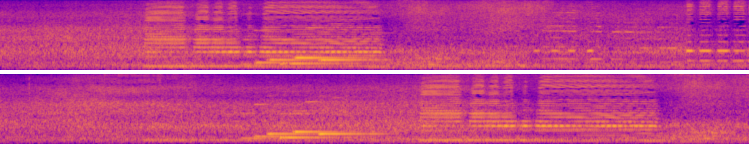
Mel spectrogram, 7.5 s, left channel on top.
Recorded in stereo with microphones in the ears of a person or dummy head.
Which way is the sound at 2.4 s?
25° right (ahead or behind).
